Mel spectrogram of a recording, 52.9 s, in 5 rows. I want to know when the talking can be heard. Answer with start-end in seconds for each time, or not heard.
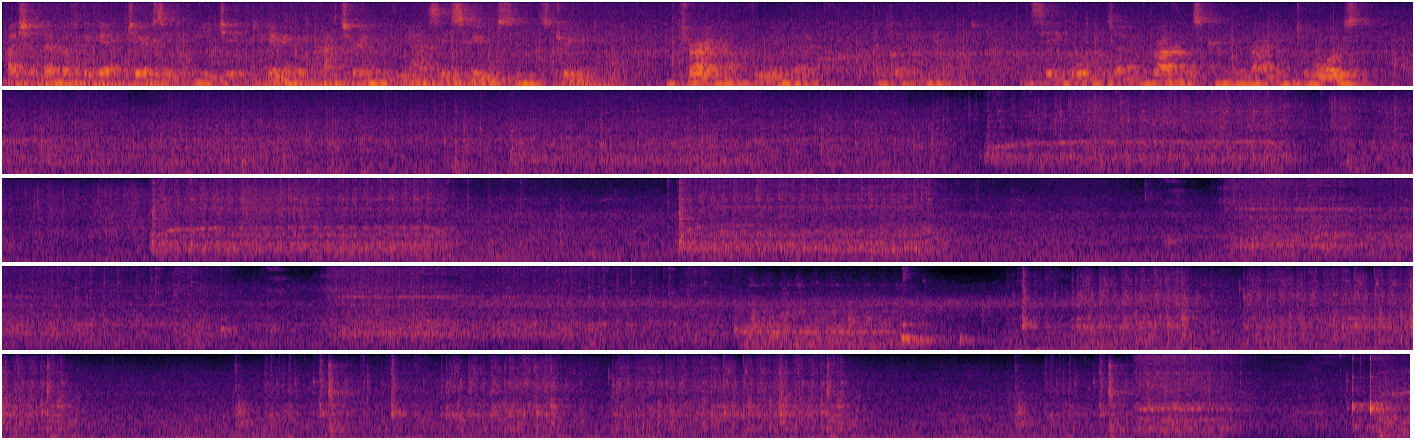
0.0-10.2.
